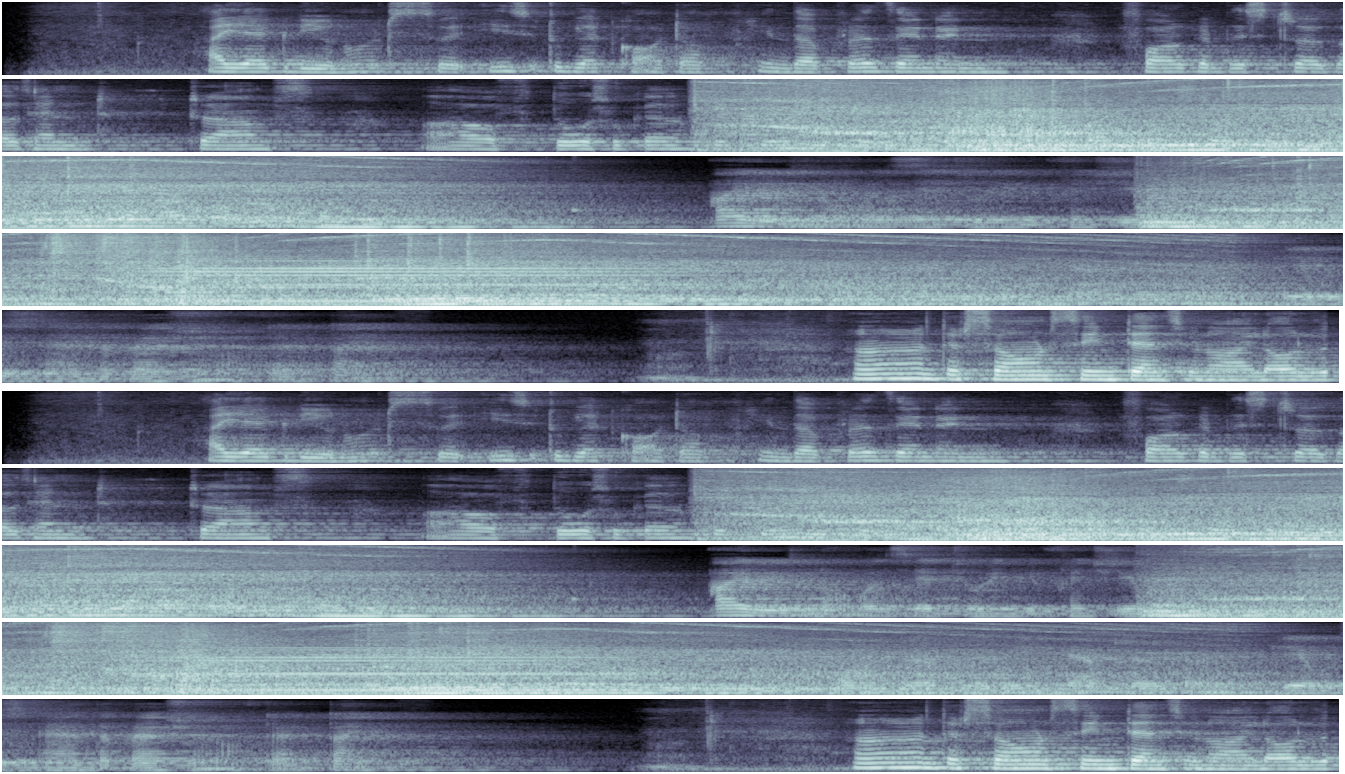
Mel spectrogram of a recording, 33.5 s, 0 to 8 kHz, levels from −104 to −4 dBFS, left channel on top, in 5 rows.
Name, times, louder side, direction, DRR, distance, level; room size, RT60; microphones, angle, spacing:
voice 1, 1.0-5.0 5.7-7.1 7.6-8.2 8.8-9.2 9.5-11.4 11.9-15.4 30.0-33.4, left 1 dB, 10° left, 10 dB, 0.3 m, -26 dB
sound 1, 10.1-15.9 19.1-26.3, left 1 dB, 30° left, 1.1 m, -20 dB
voice 2, 16.9-20.8 21.4-23.5 24.1-28.7, right 2 dB, 75° right, 1 dB, 0.8 m, -33 dB
Bowed string instrument, 20.5-23.7, left 1 dB, 80° left, 1.7 m, -22 dB
11.5 x 6.0 x 7.0 m, 3.0 s
head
